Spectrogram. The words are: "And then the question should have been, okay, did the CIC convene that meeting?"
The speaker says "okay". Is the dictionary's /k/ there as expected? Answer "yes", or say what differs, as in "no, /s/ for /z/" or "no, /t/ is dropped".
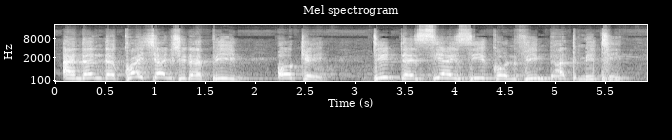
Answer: yes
